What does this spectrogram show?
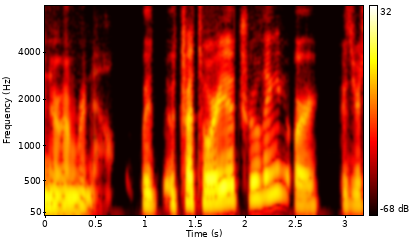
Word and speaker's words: Trulli: This is that's spelled, Trulli. Yeah. oh, yeah, Truly, okay. So that was right? Aliso Viejo, Yeah, Lisa Viejo. and then Truly, like, Truly Yours, Oh, Truly Yours. but it's just Truly.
